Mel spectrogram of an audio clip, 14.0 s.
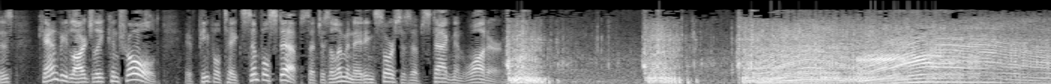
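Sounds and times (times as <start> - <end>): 
speech: 0.0 - 7.3
powerful insecticide sprayer machine engine sputtering and roaring: 9.8 - 14.0.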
